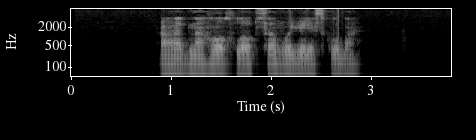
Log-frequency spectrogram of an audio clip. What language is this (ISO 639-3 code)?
bel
